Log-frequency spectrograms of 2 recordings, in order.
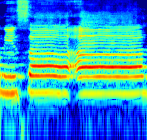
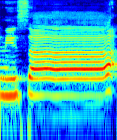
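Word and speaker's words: نساء: Tidak boleh dibaca katsirau wa nisa, tidak boleh. Atau dibaca katsirau wa nisaan, nggak boleh juga. Jadi yang tepat dan benar adalah cara bacanya ini adalah katsirau wa nisaa, seperti itu, seperti mat asli atau mat tobi'i.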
